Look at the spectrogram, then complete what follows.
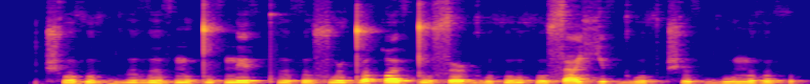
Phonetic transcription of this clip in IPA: t͡ʃʰ ʊ θ u θ bʱ ɯ ð ɯ θ n ʊ tʷ ɯ θ n e θ pʰ ɯ θ ɯ sʷ ə˞ tʷ ə˞ qʷ ɯ θ t u s ə˞ ɡʱ u θ u θ u s a ç e θ ɡʱ u θ t͡ʃʰ ɯ θ bʱ u n ʊ ð ʊ θ

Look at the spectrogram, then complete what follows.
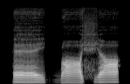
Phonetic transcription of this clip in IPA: ɛː i̯ ɡ͡b ɑ fʲ ɑ

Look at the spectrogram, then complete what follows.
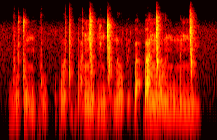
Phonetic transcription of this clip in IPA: ɡ u t u m ḭ ɡ u | ɓ ɤ t ḭ b a̰ ŋ͡ǀ ɯ ɡ ĩ ɡ͡ǀ u n ɤ p ḛ ɓ a̰ ɓ a ŋ͡ǀ ɤ l ĩ m u m ẽ ŋ͡ǀ i

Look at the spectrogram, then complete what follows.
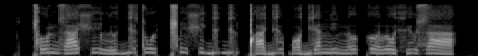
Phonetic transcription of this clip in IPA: ǀ o˧˥ n z a˧˥ ʃ i˧˥˧ l ɯ˩˧˩ ɡʲ ɤ˥ t w ɯ˥˧ ǁ i˥˧ ʃ i˥˧ ɡʲ u˧˥ ɡʲ u˧˥˧ ǃ a˩˧˩ ɡʲ ɤ˧˥˧ ɓ ɔ˩˧˩ ɡʲ a˧˥ n i˧˥˧ n ɤ˧˥˧ k ɤ˥˧ l o˥˧ xʲ u˧˥˧ z a˥˧

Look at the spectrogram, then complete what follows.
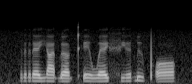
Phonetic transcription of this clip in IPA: r ɛ j a ɗ ɐ kʼ e w ɛ fʲ ɘ ɗ ɨ pʼ ɔ

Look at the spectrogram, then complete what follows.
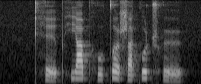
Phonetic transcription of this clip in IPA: kʰ ḛ˨˩ ɪ̯ pʰ j ä˦ pʰ u˨˦ t̪ ɤ˥˨ ʂ ä˨˦ k u˦ ʈ͡ʂʰ ɻ̩˨˩

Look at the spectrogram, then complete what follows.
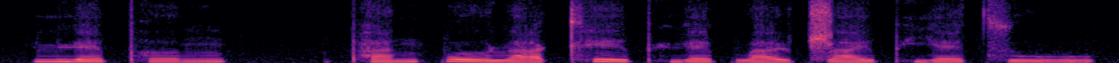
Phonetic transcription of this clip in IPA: l ɥ ɛ˥˨ pʰ ɤ˨˦ ŋ | pʰ a˨˦ n p o˥˨ ʊ̯ ɻ ä̰˨˩ kʰ e˥˨ ɪ̯ pʰ ɥ ɛ˨˦ p w a̰˨˩ ɪ̯ ʈ͡ʂ a˨˦ ɪ̯ pʰ j ɛ˨˦ t͡s ṵ˨˩

